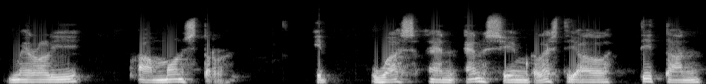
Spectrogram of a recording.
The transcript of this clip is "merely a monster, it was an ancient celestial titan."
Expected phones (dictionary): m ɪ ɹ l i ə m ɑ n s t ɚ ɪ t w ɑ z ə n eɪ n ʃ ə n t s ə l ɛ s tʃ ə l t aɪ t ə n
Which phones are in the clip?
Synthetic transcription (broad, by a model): m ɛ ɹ l i ə m ɑ n s t ɚ ɪ t w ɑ s ə n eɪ n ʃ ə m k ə l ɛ s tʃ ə l t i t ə n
